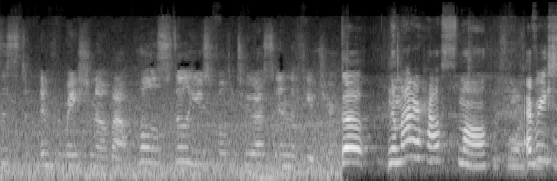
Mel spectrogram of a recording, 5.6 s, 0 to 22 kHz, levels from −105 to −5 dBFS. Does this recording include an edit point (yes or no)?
yes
